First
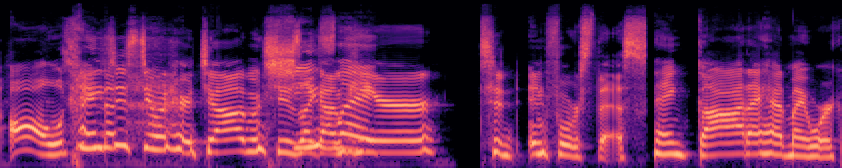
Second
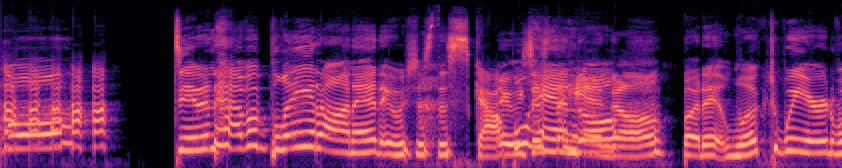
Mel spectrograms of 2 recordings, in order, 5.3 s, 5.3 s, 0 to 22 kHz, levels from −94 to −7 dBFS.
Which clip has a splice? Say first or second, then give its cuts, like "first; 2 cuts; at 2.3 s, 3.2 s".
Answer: first; 1 cut; at 4.0 s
